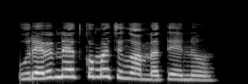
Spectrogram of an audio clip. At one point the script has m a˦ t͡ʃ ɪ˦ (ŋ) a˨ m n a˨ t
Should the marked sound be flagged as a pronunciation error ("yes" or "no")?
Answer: no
